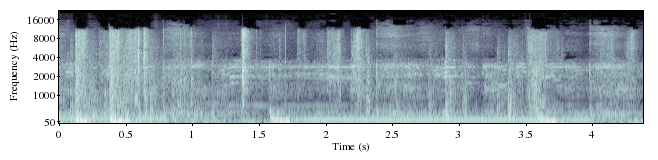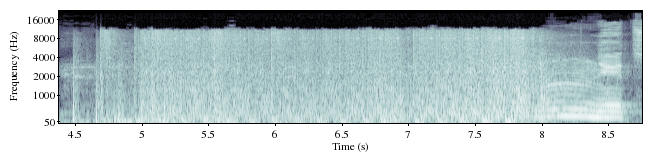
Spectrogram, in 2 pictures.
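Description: Rapid gunfire bursts from a video game tournament final, loud and dense, building into a sustained volley with crackling shots and a rising tone near the end; a voice is heard calling out over the action.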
